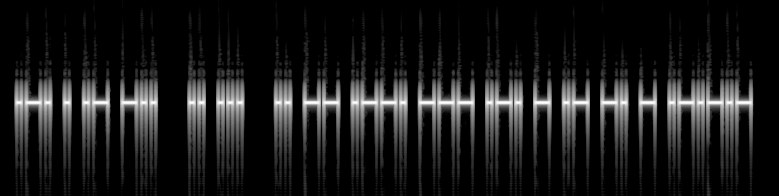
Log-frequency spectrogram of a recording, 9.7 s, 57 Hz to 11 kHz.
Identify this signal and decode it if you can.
Morse code, heard as a keyed tone, about 21 wpm, 700 Hz. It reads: READ IS IMPORTANT.
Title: Sentences with 3-Word Phrases - Spoken Beginning - 20wpm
